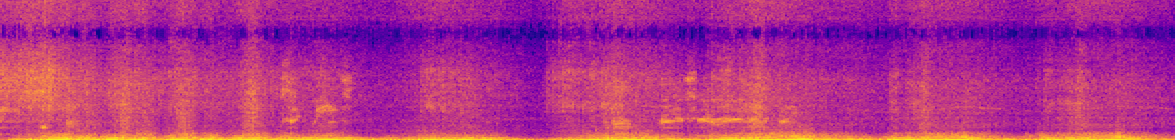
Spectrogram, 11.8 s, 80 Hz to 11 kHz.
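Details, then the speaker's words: Hyundai Genesis Coupe, 30 psi boost setup, plugs re-gapped to 0.013 and untuned base map loaded: high idle hunting wub-wub about every second and a half, swinging 1500–2000 rpm; needs idle tuning. "So it's pretty high right now, right? 15 and 20s? Yeah. It jumps, okay. It goes wub, wub, wub, and in between it's going 15 to 20, 15 to 20."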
